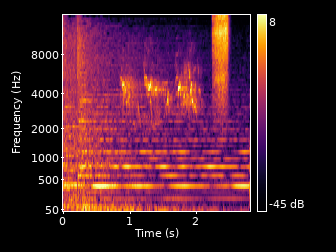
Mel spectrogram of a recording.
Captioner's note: birds chirping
